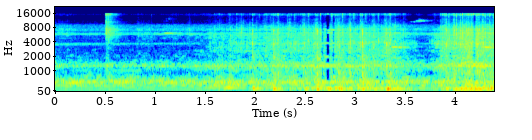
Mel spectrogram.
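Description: A sewing machine stitches the side seam of a mermaid dress, a continuous close mechanical whir with a fast rhythmic chatter that speeds up slightly toward the end, with no voices over it.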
